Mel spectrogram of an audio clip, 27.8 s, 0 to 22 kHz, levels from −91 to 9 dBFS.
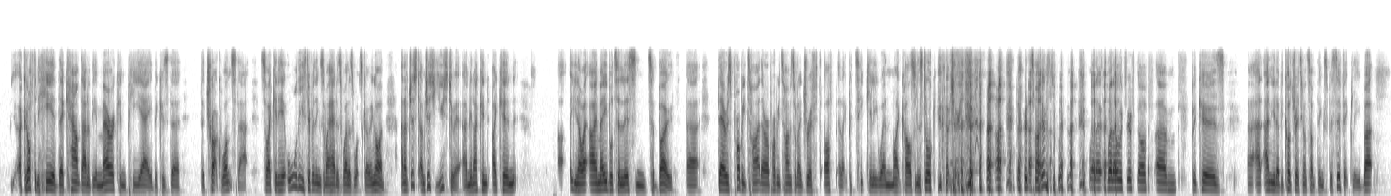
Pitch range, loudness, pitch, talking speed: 130-165 Hz, -20 LUFS, 140 Hz, 220 wpm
